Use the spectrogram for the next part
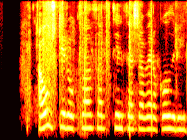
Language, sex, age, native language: Icelandic, male, 18-19, Icelandic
